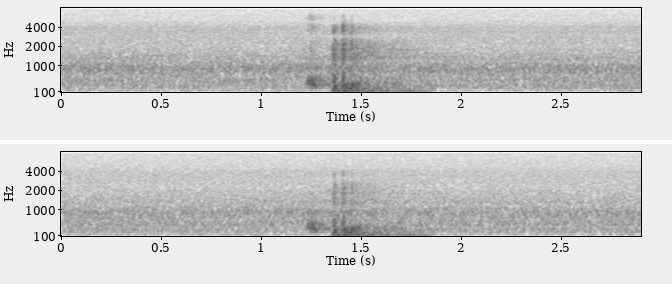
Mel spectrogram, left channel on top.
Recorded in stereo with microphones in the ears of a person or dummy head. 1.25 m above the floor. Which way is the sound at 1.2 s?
75° left (ahead or behind).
